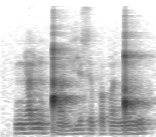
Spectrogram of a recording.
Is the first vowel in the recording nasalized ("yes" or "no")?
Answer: yes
